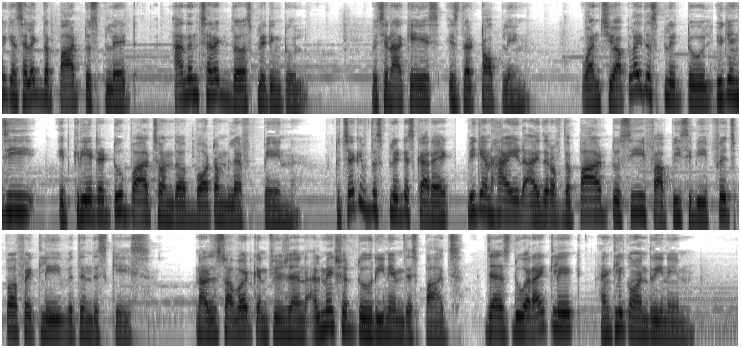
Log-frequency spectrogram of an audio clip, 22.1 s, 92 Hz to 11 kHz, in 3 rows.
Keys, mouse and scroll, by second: 0.0 click, 1.3 click, 4.1-6.3 drag, 7.1 click, 8.3-11.9 right drag, 12.7-13.9 drag, 13.9-15.2 right drag, 15.2 middle click, 15.9-18.8 right drag, 18.8 click, 19.1-20.2 right drag, 21.5 click, 22.0-22.1 typing.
